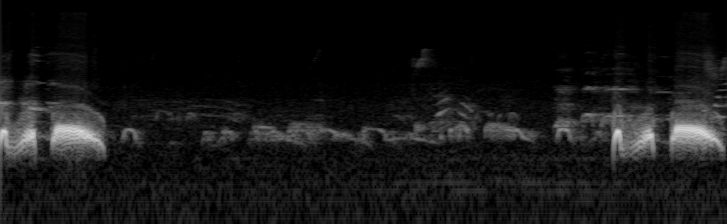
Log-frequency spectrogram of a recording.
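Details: Lure spotted dove with a deep 'thổ' voice. The clip opens with loud double coos, then a stretch of soft warbling murmurs, then another loud rising-and-long coo phrase.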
